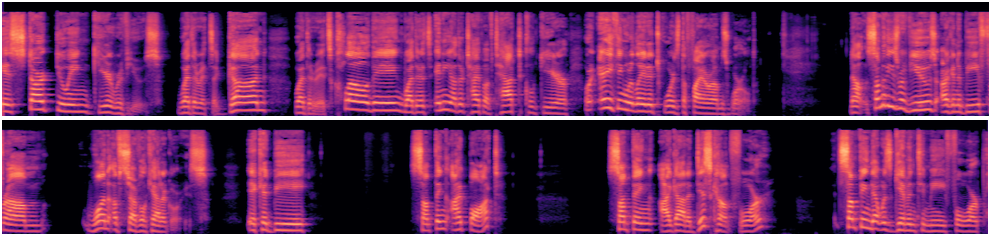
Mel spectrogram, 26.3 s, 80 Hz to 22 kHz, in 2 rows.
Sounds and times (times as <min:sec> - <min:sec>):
Speech: 0:00.0 - 0:10.0, 0:11.3 - 0:17.3, 0:18.6 - 0:19.9, 0:21.3 - 0:23.4, 0:24.3 - 0:26.3.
